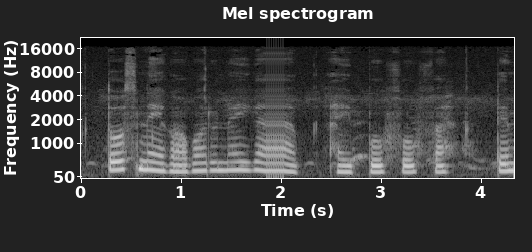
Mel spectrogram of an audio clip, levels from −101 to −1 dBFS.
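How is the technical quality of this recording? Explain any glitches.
The recording has one glitch. A system hang loop runs from 1.86 to 2.04 s: the system stalled while the audio hardware kept replaying one 23.2 ms chunk, which fits a 1024-sample buffer, eight times over. This produces a steady buzz at about 43 Hz before the speech resumes, with essentially nothing lost.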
